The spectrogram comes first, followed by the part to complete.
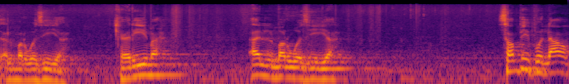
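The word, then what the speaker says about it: المروزية: Karima was her name, Al-Marwaziyyah. That's the correct way to say it, Al-Marwaziyyah.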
